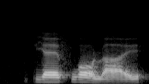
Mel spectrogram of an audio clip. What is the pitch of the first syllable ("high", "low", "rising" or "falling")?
high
